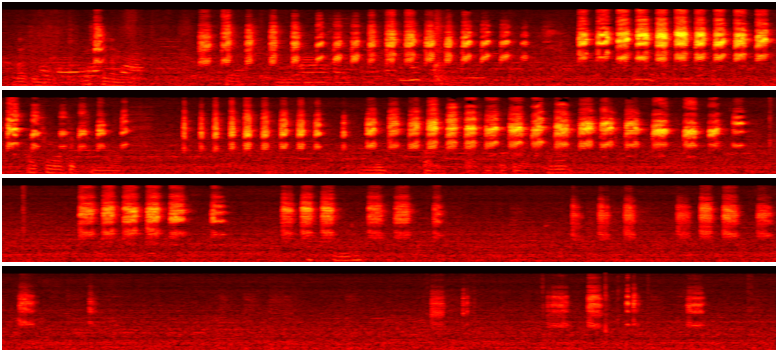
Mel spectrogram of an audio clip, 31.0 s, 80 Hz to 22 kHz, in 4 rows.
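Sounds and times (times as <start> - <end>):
budgerigar squawking: 2.0 - 15.2, 16.2 - 20.0, 21.2 - 24.2, 27.5 - 28.0, 28.6 - 30.3.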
